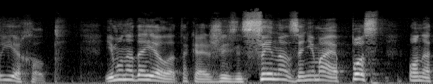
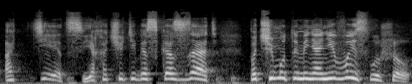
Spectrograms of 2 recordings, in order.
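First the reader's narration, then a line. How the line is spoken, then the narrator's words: Shouting. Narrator (Russian): кричал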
